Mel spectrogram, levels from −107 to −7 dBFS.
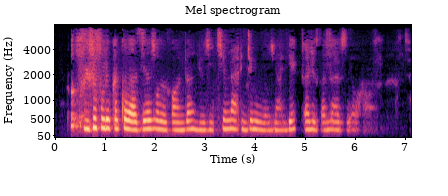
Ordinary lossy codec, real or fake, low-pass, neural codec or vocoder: MP3, 32 kbps; fake; 7.2 kHz; codec, 16 kHz, 0.5 kbps, FunCodec, trained on Chinese and English, 25 frames a second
